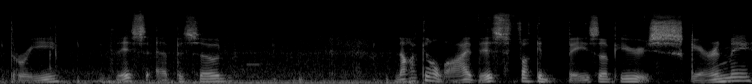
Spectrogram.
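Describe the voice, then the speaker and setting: A man whispers quietly at a very slow pace. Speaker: gaming YouTuber. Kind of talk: gameplay commentary. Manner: quiet, near whisper; casual.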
